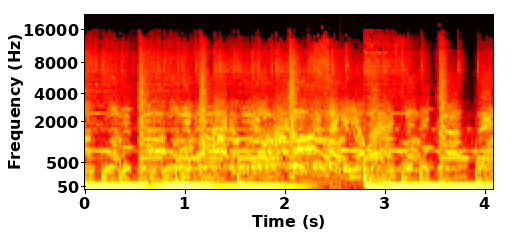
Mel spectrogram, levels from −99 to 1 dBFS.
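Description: From 0.61 to 2.55 s a doubled audio track appears, likely from a second capture path: a full-volume copy trails by about 0.7 s, abruptly starting and stopping with no decaying echo tail.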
